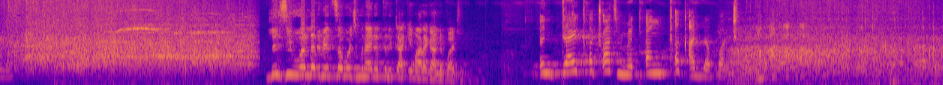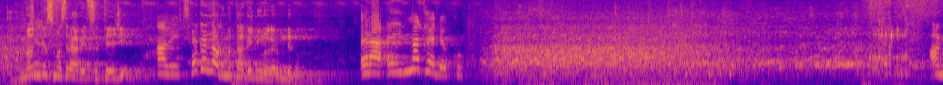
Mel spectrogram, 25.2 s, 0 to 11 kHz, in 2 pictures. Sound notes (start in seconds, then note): 0.0 applause; 9.6 laughter; 18.9 laughter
